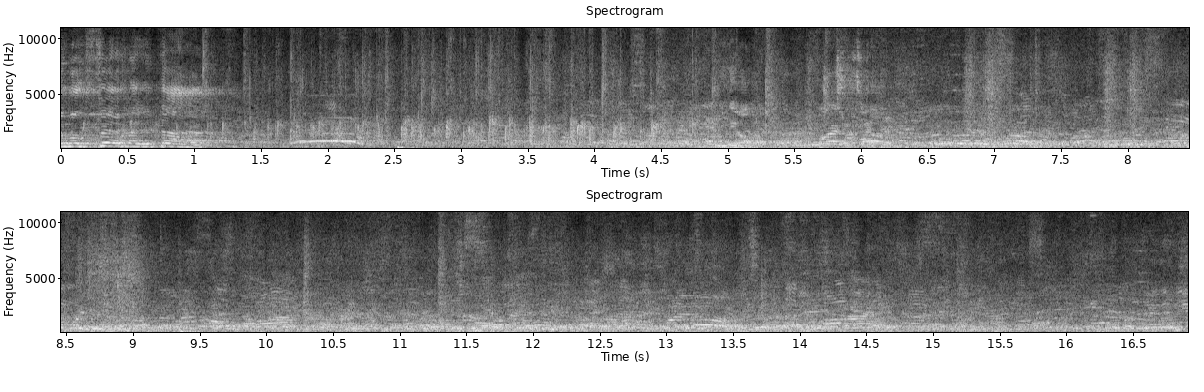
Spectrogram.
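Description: Electric guitars play loudly.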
